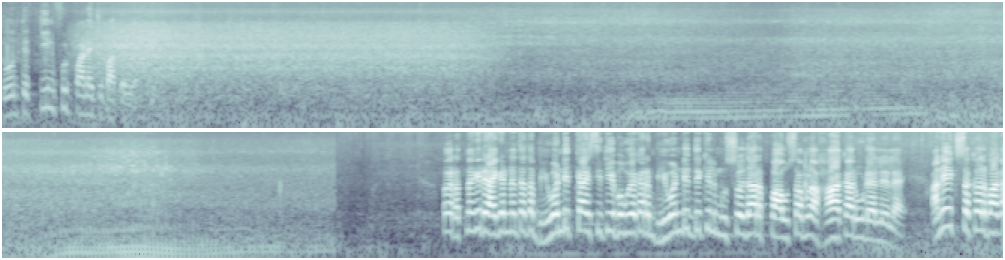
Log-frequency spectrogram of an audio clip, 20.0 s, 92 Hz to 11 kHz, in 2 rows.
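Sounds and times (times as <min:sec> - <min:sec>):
heavy rain hissing: 0:00.2 - 0:13.4, 0:18.3 - 0:20.0
passing traffic: 0:00.7 - 0:13.4.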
